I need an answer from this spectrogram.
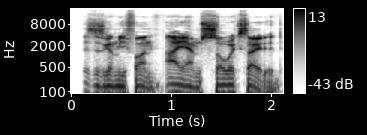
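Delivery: dry, sarcastic, unexcited voice. Facing hours of placing glass blocks: sarcastic, unexcited voice. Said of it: "You can just hear it in my voice".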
